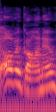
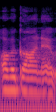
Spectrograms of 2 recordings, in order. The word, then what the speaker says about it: oregano: I mean, my oregano has gone absolutely bonkers. Oh, I'm sorry. How do Americans say it? It's not oregano, it's oregano. That's it.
